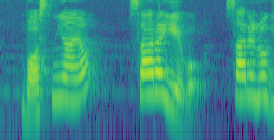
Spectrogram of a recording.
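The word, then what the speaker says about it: Sarajevo: capital is सारा येवो इसको सारा जेवो नहीं बोलते हैं सारा येवो कहा प्रोनाउंस किया जाता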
